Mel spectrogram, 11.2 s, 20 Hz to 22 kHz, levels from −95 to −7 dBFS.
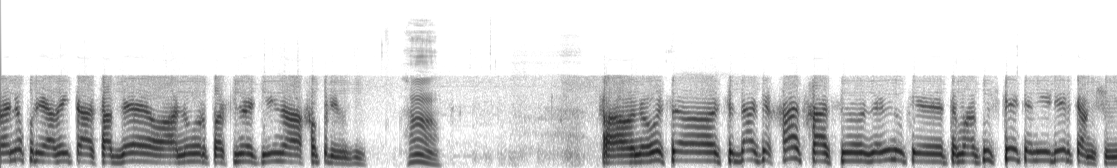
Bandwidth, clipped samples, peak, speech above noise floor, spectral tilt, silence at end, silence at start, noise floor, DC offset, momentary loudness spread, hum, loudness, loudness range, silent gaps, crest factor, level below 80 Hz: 6 kHz; under 0.1%; -6 dBFS; 42 dB; -8.5 dB/octave; 0 s; 0 s; -68 dBFS; under 0.1%; 6 LU; none; -26 LUFS; 5 LU; none; 20 dB; -78 dBFS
